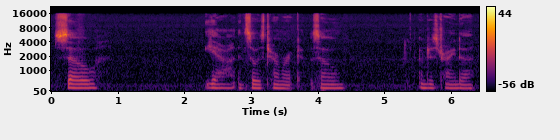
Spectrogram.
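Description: A young woman chatting casually to camera in a hushed, near-whispering voice kept low, halting as she goes. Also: monotone, slight background noise. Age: young adult. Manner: hesitant, halting. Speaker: home cooking vlogger. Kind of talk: quiet casual chat to camera. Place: indoors in a home living room. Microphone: phone held at arm's length.

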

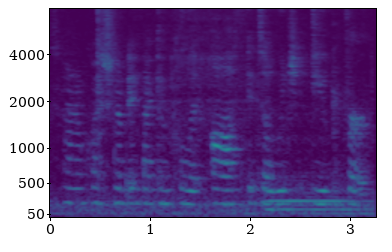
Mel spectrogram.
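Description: A woman's voice: mid-range voice, monotone, fast, music in the background. Young female vlogger, playful teasing, distant mic, roomy echo. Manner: joking, teasing. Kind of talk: casual chat. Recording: echoey room, mic far off, noisy.

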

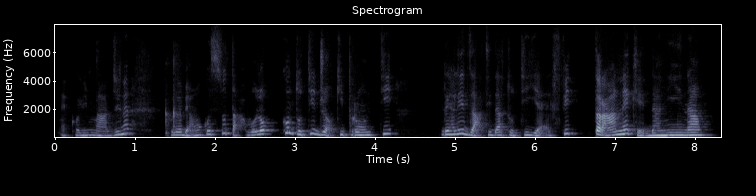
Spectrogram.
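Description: A woman reading a children's picture book aloud and gently explaining the story to children. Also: mid-range voice, big pitch swings, moderate pace. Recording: slightly dull lo-fi sound.

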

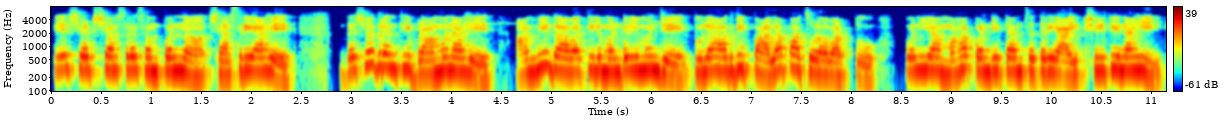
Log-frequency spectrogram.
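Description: A woman's voice: sits high, normal speed, close to an everyday voice. A hot-tempered older village Brahmin rants and flings insults, as a woman reads him aloud. The storybook reading sounds dull and lo-fi. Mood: angry. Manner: ranting, insulting.

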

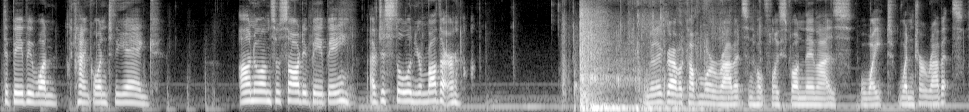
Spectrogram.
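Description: Thinking out loud during a gaming video, a young female host offers light, playful commentary in a voice on the low side. She keeps a steady tone and an unhurried pace with frequent pauses, over faint background music.

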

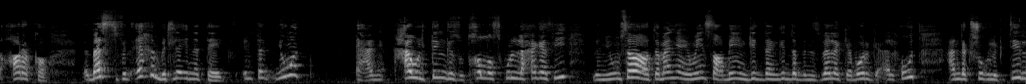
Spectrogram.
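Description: A woman's voice: fairly high pitch, pushed and bright, husky. A woman with an Egyptian Arabic accent giving daily horoscope forecasts, rattling off short repeated words and speaking straight to each sign. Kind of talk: casual direct-to-viewer horoscope talk.

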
